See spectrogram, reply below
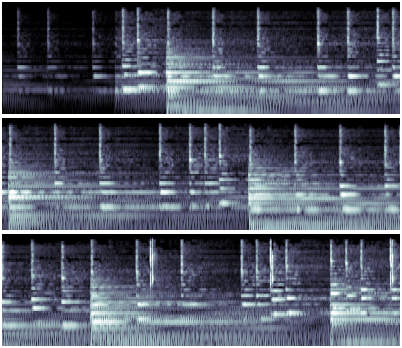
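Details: Gentle plucked-string music with sustained chords and no animal sound.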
